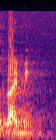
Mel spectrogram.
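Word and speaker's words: rhyming: Next word दिया हो राइमिंग, राइमिंग, इसे राइमिंग नहीं हम राइमिंग पढ़ते हैं, यहाँ पर एच साइलेंट होता है। क्योंकि आर के बाद आ रहा है, इसका अर्थ एच साइलेंट हो जाएगा।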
